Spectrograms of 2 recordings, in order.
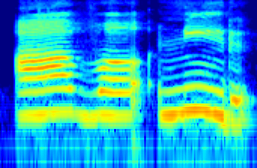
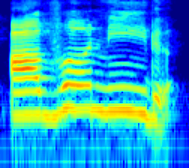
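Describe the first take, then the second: First: Slow "avenir" broken into a-ve-nir; "avenir" spelt out slowly by ear; pronounced final R. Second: Said in the usual way. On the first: Shown as a demonstration. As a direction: say "avenir" syllable by syllable, sounding the R. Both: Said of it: "here R is pronounced".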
